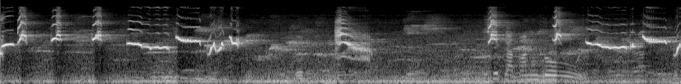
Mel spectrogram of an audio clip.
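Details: White-rumped shama with tail fanned, kept caged, giving separate sharp whistled phrases, some sliding downward, spaced by short pauses, with a faint low hum behind.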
